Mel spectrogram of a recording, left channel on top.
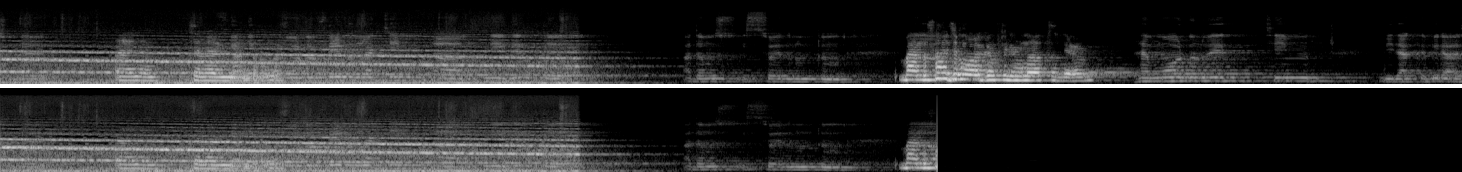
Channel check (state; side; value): drops out; right; at 9.4 s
